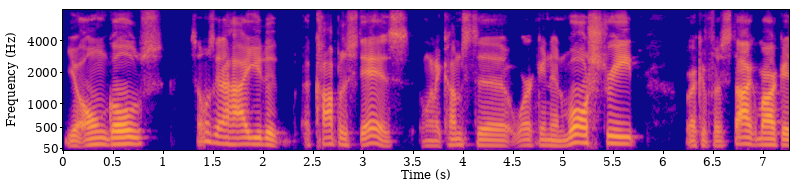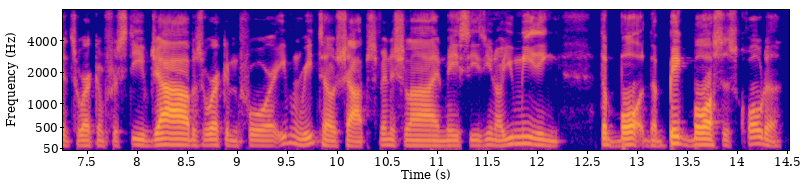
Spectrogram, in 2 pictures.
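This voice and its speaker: A man's voice: mid-range voice, moderate pace, no room sound, clean studio sound. A young man hosting a casual solo podcast, telling a story in a rambling, conversational way with lots of "you know". He sounds a bit congested from a cold. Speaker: podcast host.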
